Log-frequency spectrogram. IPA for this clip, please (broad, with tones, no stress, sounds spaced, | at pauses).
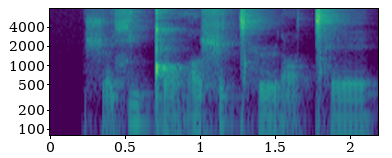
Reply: ʃ ʌ˩˧ ɕ i˥˧ ǃ ə˞˧˩ ðˤ æ˧ ʂ ɪ˥ ǀʰ ə˞˧˩ ɾ ɑ˧˩ ǀʰ ɛ˧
